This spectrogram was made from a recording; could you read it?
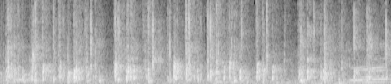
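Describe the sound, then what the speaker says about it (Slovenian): A brief patter of outdoor applause for a ski jumper opening a renovated ski jump, scattered claps under a speaking voice and crowd chatter. "En aplavz."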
